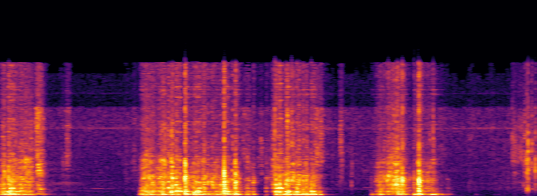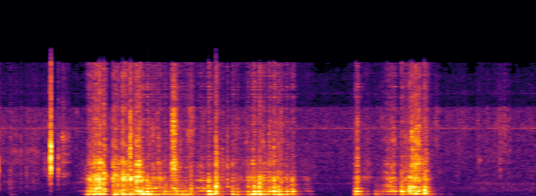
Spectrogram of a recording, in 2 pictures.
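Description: A loud, low-pitched voice-like call repeated in about five bursts of one to two seconds each, with short silent gaps between them.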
